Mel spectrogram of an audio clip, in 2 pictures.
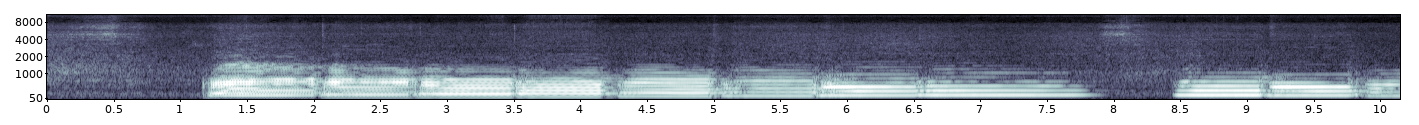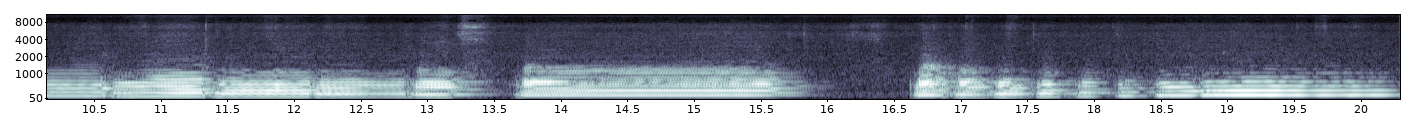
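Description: Large-bore four-valve compensating euphonium playing a G major scale fingered with only the second, third and fourth valves. It climbs one octave note by note and comes back down, holds a long low note, then runs quickly up to a held note near the end.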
